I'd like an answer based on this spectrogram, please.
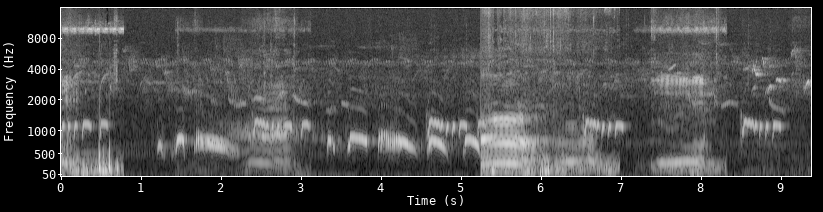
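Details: One strong, deep moo from a hungry village cow near rice fields stands out midway, surrounded by many repeated chirps and coos of birds.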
